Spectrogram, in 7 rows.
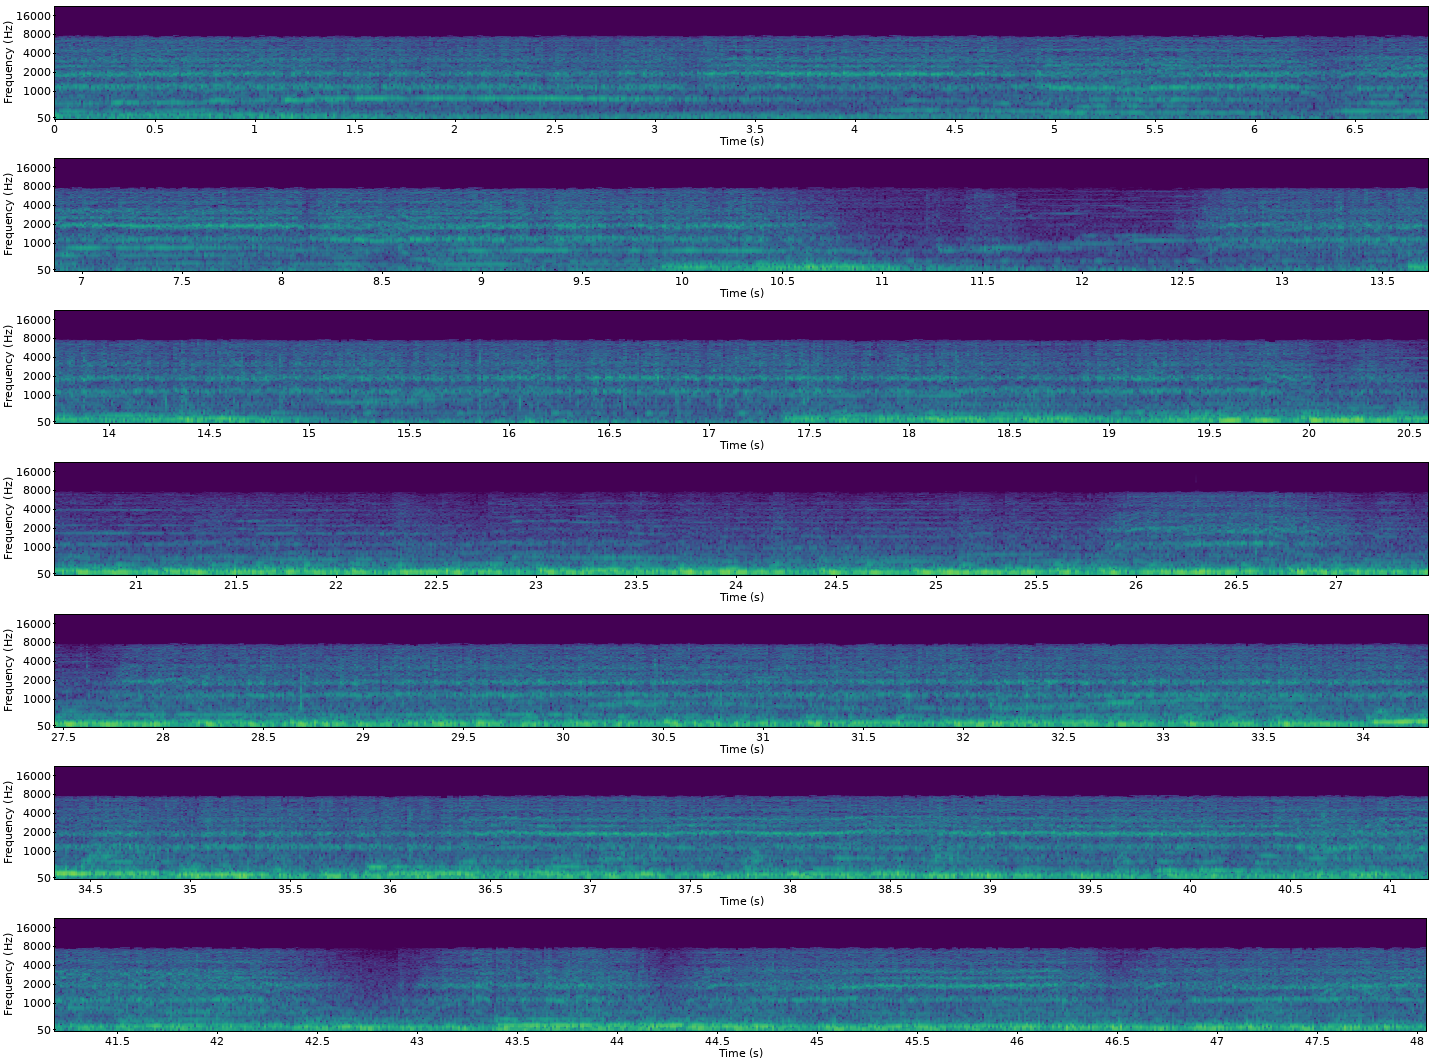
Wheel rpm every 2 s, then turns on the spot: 160, 160, 160, 150, 160, 50, 90, 160, 160, 150, 10, 0, 10, 60, 140, 160, 160, 160, 160, 160, 160, 80, 130, 130.
none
